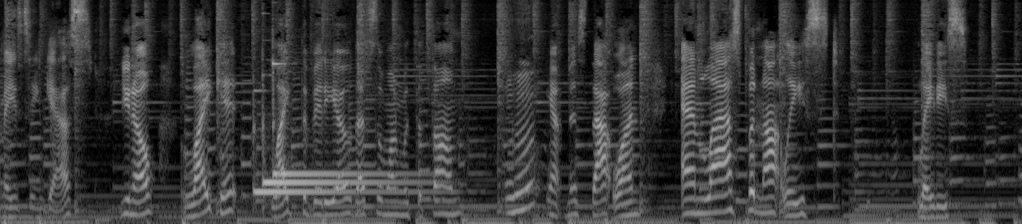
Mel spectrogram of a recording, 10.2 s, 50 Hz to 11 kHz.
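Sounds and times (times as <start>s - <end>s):
speech: 0.0s - 8.4s, 9.2s - 9.7s
bright notification bell chime: 2.6s - 4.7s.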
